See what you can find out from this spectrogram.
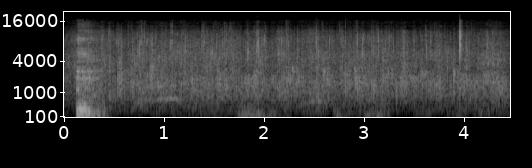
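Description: An audience breaks into applause, starting with a loud burst and then settling into steady, dense clapping that holds at an even level for several seconds.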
